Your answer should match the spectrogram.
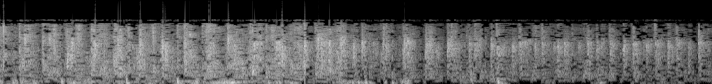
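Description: A crowd claps steadily for several seconds, a dense, even patter of many hands at a fairly loud level that eases slightly toward the end, with no voices over it.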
